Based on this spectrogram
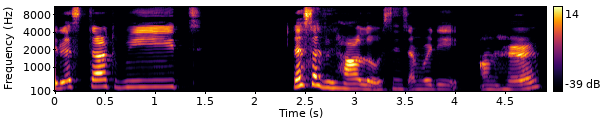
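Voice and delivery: ordinary delivery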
